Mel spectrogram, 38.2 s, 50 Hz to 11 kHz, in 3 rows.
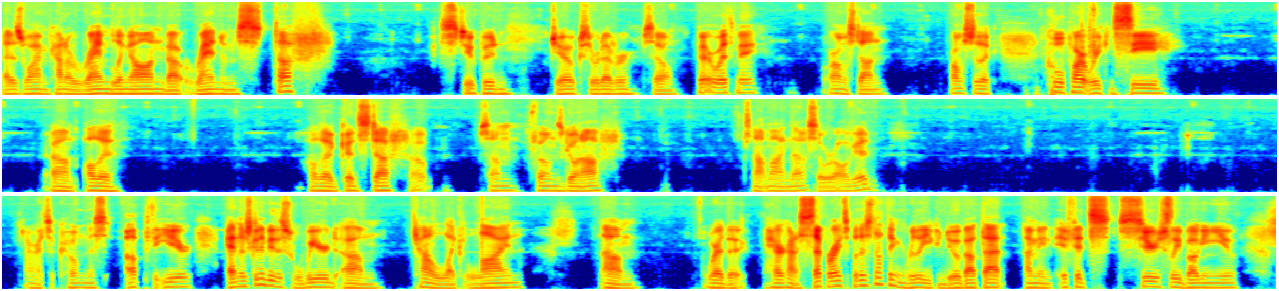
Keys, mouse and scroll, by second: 0.9 click, 1.3 middle click, 3.9-7.3 middle drag, 11.6 ctrl+z, 18.1-18.5 middle drag, 19.2-19.7 middle drag, 19.8 middle click, 20.2 middle drag, 20.5-21.3 middle drag, 21.3-22.1 drag, 22.1 middle click, 22.4-27.6 drag, 27.6 middle click, 27.7 drag, 27.9 middle click, 29.6 middle click, 29.8 middle click, 29.9 click, 30.9-31.7 middle drag, 32.3-33.9 drag, 33.9-38.2 middle drag.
